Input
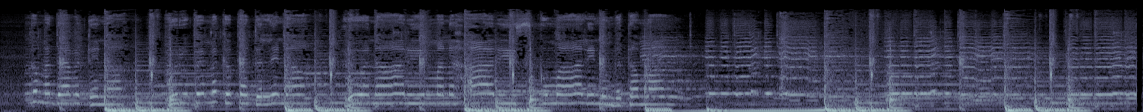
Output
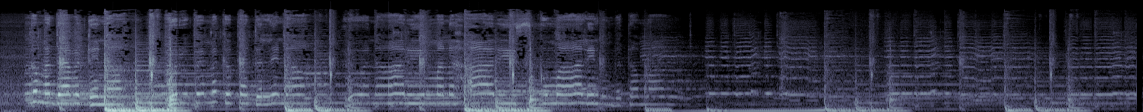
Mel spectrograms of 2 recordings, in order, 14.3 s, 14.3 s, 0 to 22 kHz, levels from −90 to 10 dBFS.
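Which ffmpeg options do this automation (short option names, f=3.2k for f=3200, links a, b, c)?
-af "asetnsamples=n=441:p=0,asendcmd='2.2 volume volume 2dB;4.13 volume volume -4.5dB;4.85 volume volume 3dB;7.47 volume volume -9.5dB',volume=9.5dB"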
